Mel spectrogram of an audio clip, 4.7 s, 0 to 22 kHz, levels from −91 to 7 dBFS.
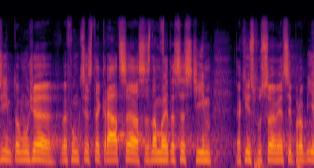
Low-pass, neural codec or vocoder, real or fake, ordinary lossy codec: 14.4 kHz; none; real; Opus, 64 kbps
